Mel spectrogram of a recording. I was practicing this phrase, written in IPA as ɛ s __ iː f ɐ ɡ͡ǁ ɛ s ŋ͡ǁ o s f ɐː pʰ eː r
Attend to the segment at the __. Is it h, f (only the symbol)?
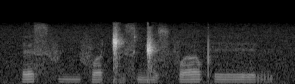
f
